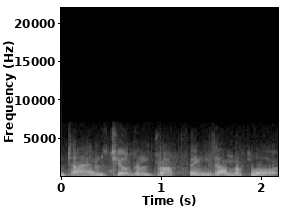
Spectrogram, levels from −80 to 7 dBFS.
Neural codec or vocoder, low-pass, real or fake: none; 7.2 kHz; real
